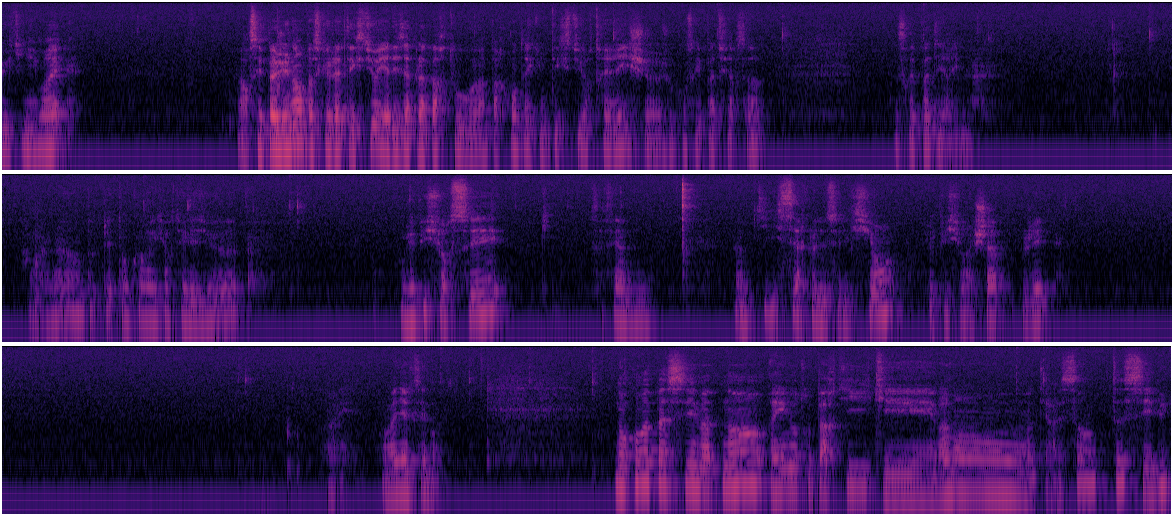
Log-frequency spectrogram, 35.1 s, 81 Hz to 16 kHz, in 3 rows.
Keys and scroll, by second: 15.9 c, 20.2 ⟲, 21.6 g, 21.9 g, 29.5 Tab.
